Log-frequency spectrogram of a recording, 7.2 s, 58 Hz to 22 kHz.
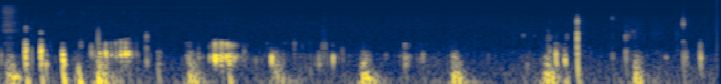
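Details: Stomach growling (borborygmi) after fasting 10 hours: irregular low gurgles and rumbles from the belly, some longer and bubbling; empty-gut growling.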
